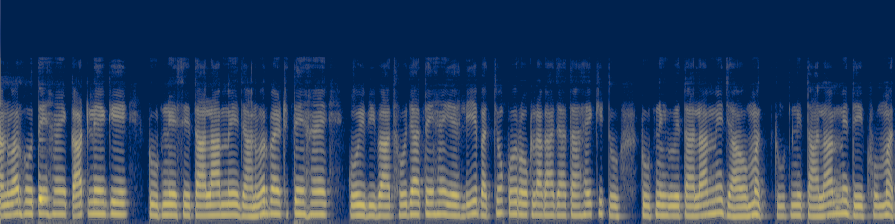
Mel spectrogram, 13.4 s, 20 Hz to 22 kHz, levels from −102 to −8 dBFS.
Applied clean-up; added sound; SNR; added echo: neural mask model DeepFilterNet 3.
